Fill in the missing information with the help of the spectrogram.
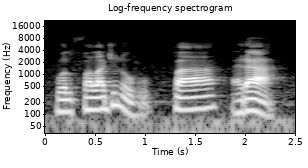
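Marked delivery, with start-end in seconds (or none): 1.2-2.2 syllable rá stressed, hit hard and loud. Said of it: "É a segunda sílaba".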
